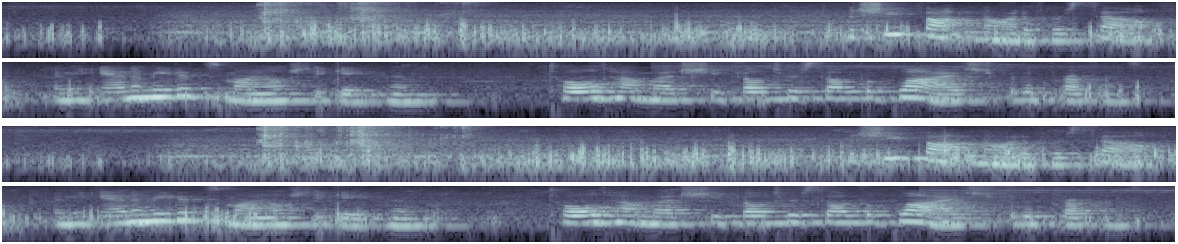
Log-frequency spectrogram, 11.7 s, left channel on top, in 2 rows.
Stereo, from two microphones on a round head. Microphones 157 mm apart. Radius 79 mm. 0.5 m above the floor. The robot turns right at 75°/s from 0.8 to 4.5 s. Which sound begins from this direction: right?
Crushing, at 1.3 s.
